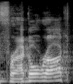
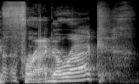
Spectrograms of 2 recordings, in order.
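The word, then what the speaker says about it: Fragarak: I could call this next band Fraggle Rock because that's kind of what it looks like, but it's actually Fragarack, a Spectral Oblivion, 2nd album from prog death band from India.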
